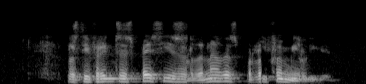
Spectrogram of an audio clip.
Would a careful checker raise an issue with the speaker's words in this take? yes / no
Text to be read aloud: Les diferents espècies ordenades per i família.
no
